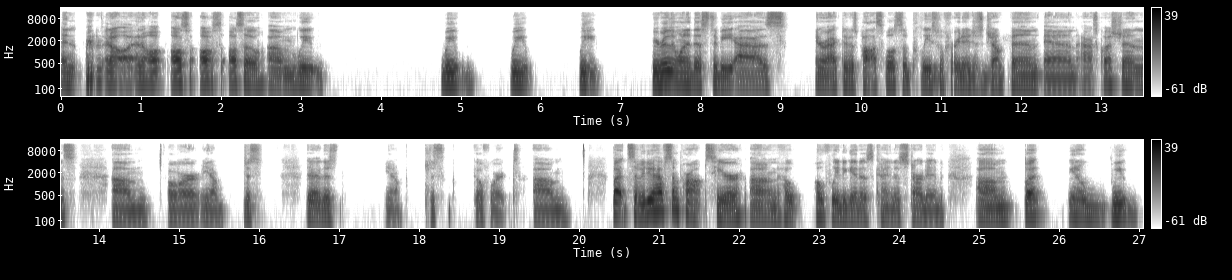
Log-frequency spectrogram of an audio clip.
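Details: Lifelong stuttering in an adult speech-language pathologist who stutters; speech with repetitions; stuttering.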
